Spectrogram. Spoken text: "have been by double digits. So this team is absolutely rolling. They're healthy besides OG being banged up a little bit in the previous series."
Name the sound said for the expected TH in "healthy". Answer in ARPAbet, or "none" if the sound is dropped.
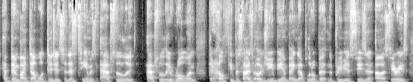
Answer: TH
